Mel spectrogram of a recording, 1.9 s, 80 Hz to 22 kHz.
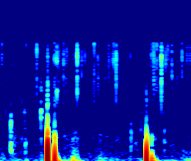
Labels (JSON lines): {"label": "biophony, double pulse", "recorder": "SoundTrap 300"}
